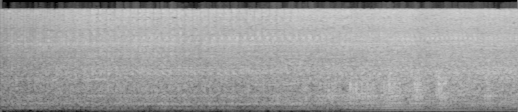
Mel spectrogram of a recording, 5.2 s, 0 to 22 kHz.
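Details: Warm 2004 Honda Civic LX (7th gen, 80 km stated) idling low and uneven with a lumpy, wavering beat; shakes and sometimes stalls in traffic, with low power and hesitation; owner suspects O2 sensor, IAC valve also considered, cause unconfirmed.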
